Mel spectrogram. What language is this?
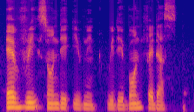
Nigerian Pidgin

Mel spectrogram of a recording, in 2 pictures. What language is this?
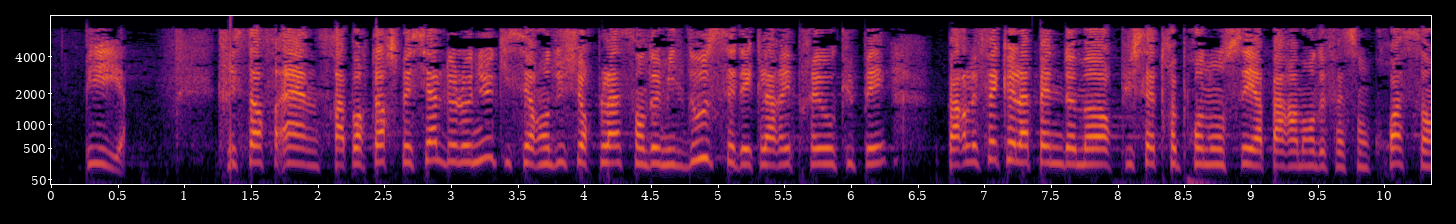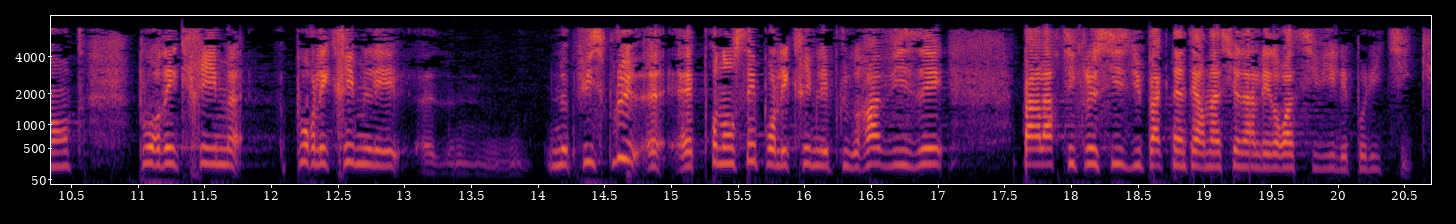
French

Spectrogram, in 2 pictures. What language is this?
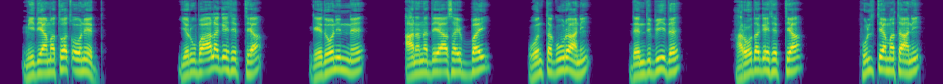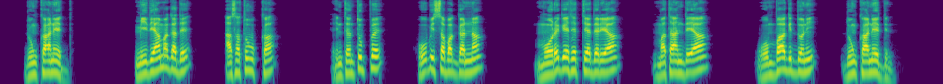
Dawro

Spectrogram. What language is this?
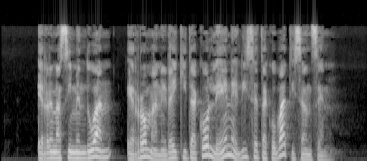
Basque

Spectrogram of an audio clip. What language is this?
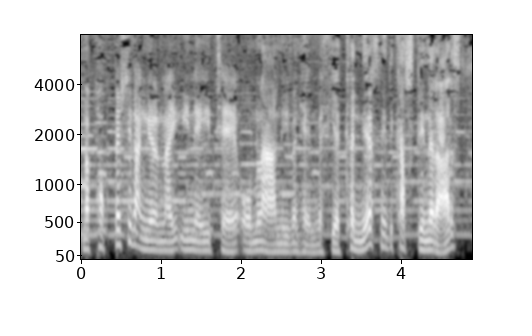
Welsh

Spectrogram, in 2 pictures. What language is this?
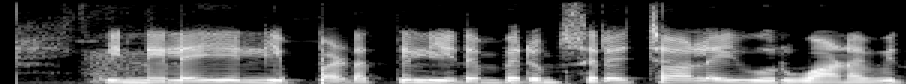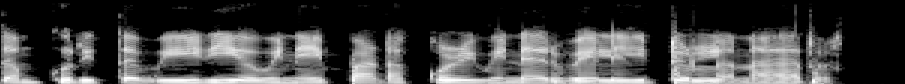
Tamil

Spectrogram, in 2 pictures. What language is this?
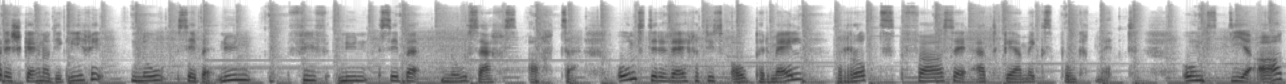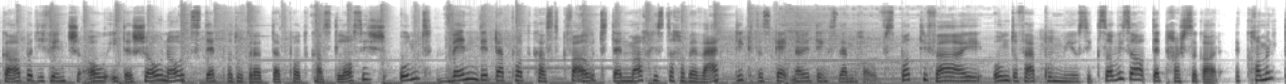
German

